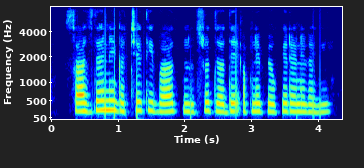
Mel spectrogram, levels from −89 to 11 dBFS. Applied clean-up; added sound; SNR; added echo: none; none; none; none.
